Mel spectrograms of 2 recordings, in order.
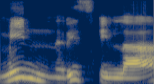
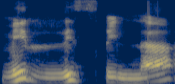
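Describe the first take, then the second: First: মিন রিজকিল্লাহ with a clear separate N sound; wrong pronunciation. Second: মির রিজকিল্লাহ with the nun merged into a doubled R, slow; correct merged R. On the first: Teacher shows the incorrect unmerged nun. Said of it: "অশুদ্ধ উচ্চারণ হবে". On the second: Teacher models the correct slow recitation. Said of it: "র দুইবার উচ্চারণ করতে হবে". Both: Shown as a demonstration.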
